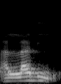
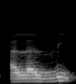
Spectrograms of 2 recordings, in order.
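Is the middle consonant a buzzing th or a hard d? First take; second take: hard d; buzzing th. First: The middle consonant is a hard d. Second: The middle consonant is a buzzing th. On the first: The speaker calls it wrong. "Bukan. Buat alladi" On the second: The speaker calls it right. "Ujung lidah ke gigi"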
